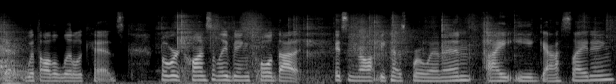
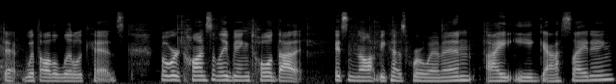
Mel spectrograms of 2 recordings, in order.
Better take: second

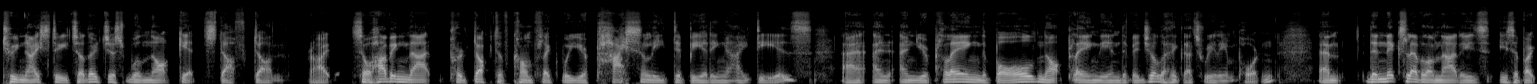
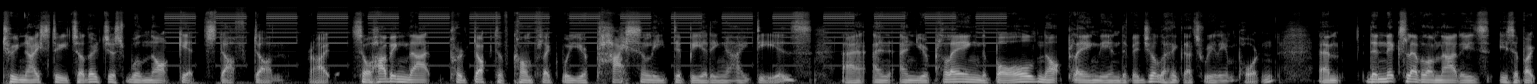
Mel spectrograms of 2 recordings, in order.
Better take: first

